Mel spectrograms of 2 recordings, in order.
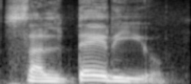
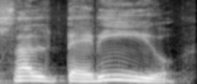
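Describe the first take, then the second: First: The stress falls on the 'te' syllable. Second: The stress falls on the 'ri' syllable. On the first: The speaker calls it right. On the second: The speaker calls it wrong. "no salterío"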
